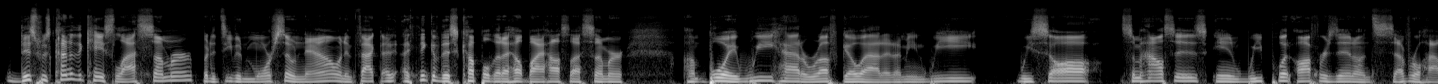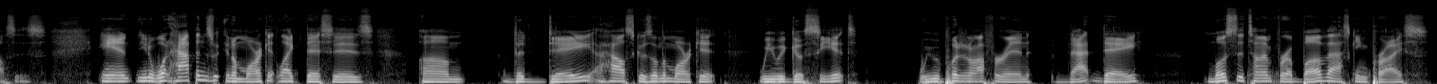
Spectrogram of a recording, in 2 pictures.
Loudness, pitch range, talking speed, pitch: -23 LUFS, 120-145 Hz, 200 wpm, 130 Hz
